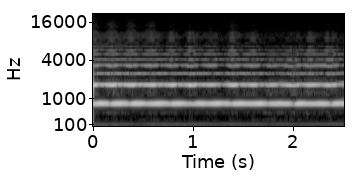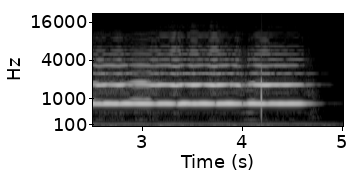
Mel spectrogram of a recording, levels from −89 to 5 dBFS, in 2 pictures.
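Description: A block of digital silence hits the music at 4.19 s: for about 1.33 ms the signal drops straight to zero and returns with no fade, which fits a 64-sample block left unfilled. Both hard edges merge into one sharp tick.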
